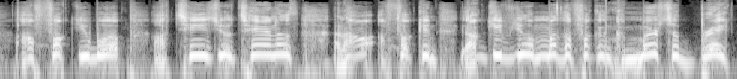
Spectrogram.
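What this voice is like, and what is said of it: Bad Mike Tyson impression. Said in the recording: “my fucking horrible Mike Tyson impersonation”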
